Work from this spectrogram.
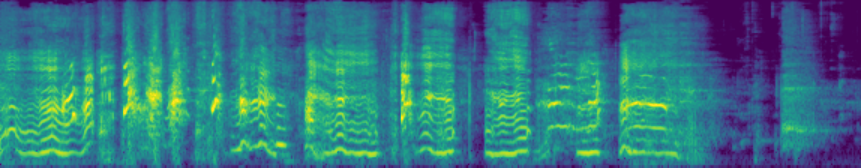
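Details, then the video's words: Hot-tempered Miniature Pinscher Faísca yapping in quick, tremulous barks with a whining, warbled tone, roughly eight in the first five seconds before falling quiet. "som latidos de pinscher miniatura bravinho"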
